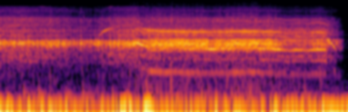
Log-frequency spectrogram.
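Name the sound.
power drill boring through a wooden beam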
